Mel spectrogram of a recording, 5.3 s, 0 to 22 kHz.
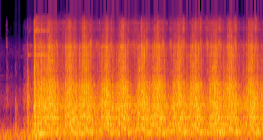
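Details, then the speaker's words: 1952 Willys Overland 4x4 truck, first start after a new Carter WO carburetor and new flywheel ring gear, starter drive and ignition, fuel system dry: starter cranks at about 2.5 even pulses a second, no grinding; it engages cleanly but the engine has not fired yet. "turn the ignition on and crank it over and it's going to take a few seconds for the fuel pump to pull fuel from the uh rear of the vehicle where the gas tank is"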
